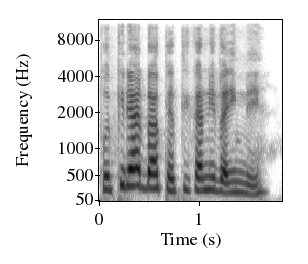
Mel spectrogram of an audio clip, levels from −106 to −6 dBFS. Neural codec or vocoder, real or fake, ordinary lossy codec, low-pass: codec, 24 kHz, 1 kbps, SNAC; fake; none; 10.8 kHz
